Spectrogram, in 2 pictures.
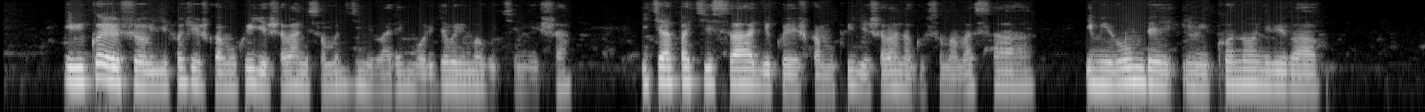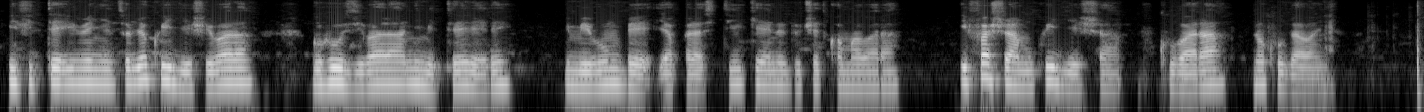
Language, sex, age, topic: Kinyarwanda, male, 18-24, education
